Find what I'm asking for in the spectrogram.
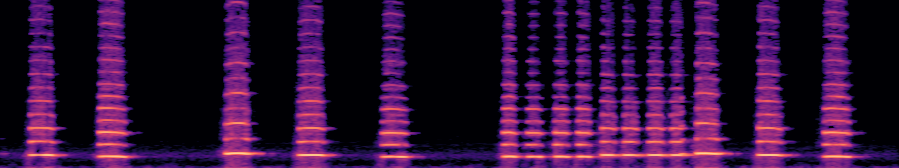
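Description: A recorder plays the simple Hot Cross Buns melody: three clean, separated whistly notes twice, a quick run of eight short repeated notes, then the three-note phrase again, close and alone.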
